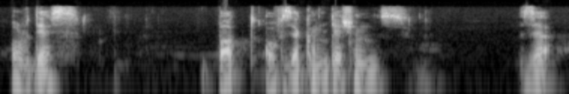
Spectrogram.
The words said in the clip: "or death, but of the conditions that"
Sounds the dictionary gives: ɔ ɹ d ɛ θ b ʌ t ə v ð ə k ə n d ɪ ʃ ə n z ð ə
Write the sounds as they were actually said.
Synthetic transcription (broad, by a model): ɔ ɹ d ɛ s b ʌ t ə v ð ə k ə n d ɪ ʃ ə n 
